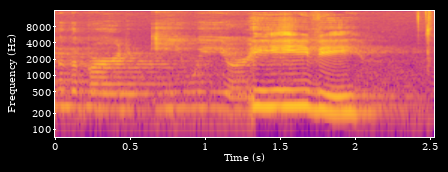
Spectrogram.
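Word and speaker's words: ʻiʻiwi: And is the name of the bird Iwi or Eevee. The W is often pronounced kind of as a V. Iwi? Eevee.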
